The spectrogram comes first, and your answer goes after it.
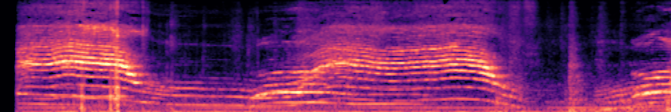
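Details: Orange domestic cats fighting each other: long, wavering yowls rich in harmonics, rising and falling in pitch, one drawn-out howl after another with a sharp click near the start.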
